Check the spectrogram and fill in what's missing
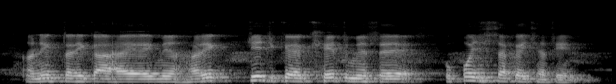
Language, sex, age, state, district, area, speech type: Maithili, male, 45-60, Bihar, Samastipur, urban, spontaneous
